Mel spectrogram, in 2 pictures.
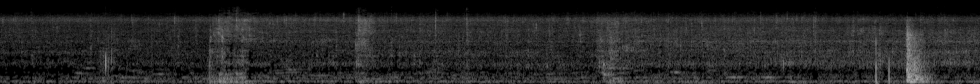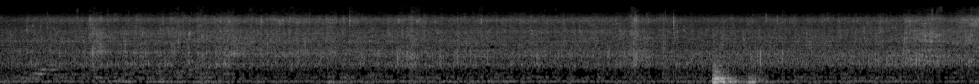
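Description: Ginger-garlic paste sizzling in hot oil in a nonstick kadai, a steady hiss. Raw chicken pieces go into the pan with a few short knocks; the loudest comes about nine seconds in.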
